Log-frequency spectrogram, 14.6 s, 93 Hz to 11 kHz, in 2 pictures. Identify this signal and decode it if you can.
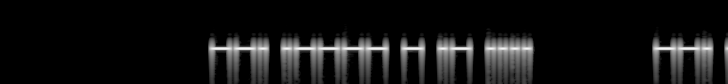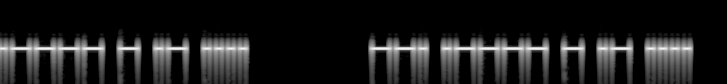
Morse code, heard as a keyed tone, about 20 wpm, 700 Hz. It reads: G1TAH G1TAH G1TAH
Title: DXCC-100 Call Signs - 5 Characters - Repeated 3x - 20wpm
